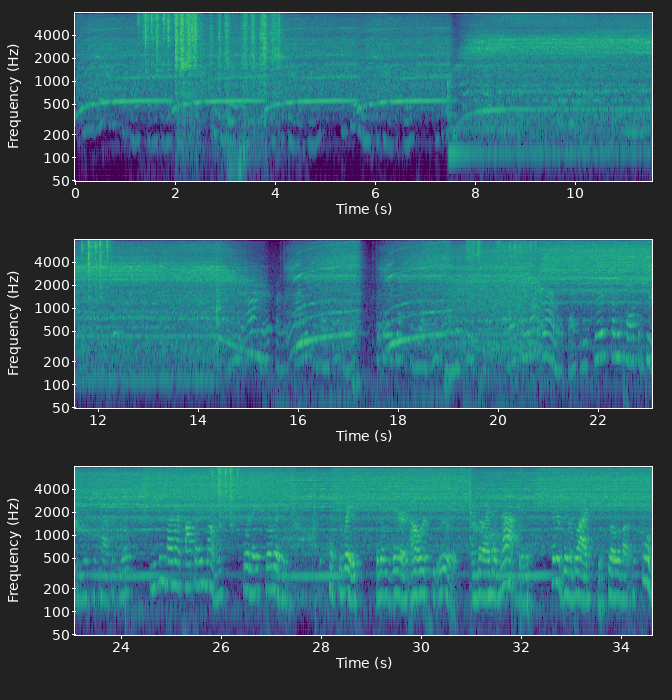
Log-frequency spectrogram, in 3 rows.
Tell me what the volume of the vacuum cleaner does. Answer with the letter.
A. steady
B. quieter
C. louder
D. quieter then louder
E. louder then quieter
A.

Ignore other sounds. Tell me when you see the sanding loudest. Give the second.
2 s.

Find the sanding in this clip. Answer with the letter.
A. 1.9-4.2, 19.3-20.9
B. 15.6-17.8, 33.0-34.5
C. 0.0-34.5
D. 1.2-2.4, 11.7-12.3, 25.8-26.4
A.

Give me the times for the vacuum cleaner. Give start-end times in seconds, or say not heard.
0.0-34.5.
